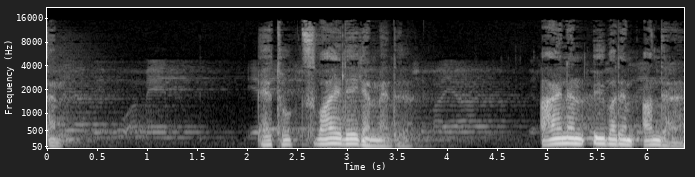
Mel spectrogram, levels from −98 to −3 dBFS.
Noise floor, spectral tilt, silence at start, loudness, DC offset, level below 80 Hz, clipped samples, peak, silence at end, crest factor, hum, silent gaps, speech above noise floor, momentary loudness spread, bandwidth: -66 dBFS; -6.5 dB/octave; 0 s; -24 LUFS; under 0.1%; -52 dBFS; under 0.1%; -8 dBFS; 0 s; 18 dB; none; none; 43 dB; 17 LU; 15.5 kHz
